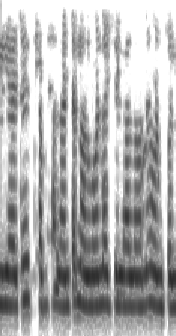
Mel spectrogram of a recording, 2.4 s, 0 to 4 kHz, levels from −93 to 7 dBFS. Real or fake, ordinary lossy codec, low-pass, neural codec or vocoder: real; none; 3.6 kHz; none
